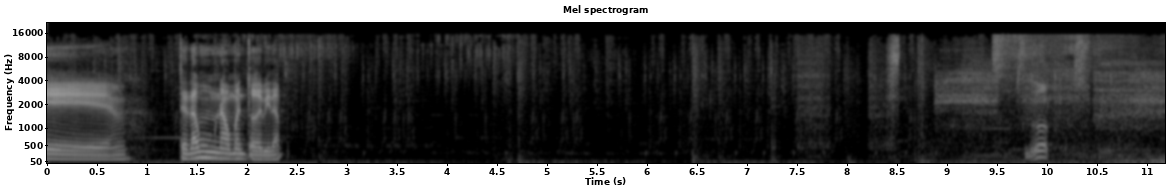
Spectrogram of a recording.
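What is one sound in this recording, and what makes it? A young man speaks loudly and with animation into a close microphone.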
